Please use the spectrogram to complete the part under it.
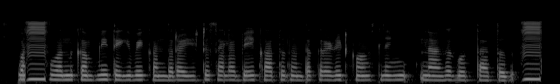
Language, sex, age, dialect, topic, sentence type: Kannada, female, 18-24, Northeastern, banking, statement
